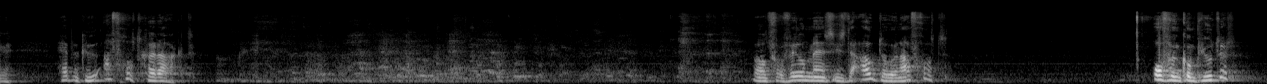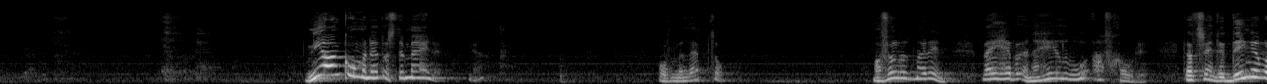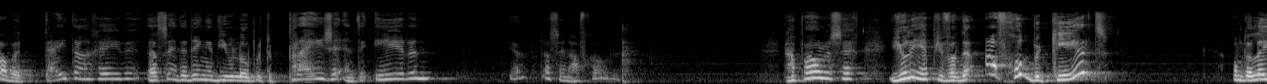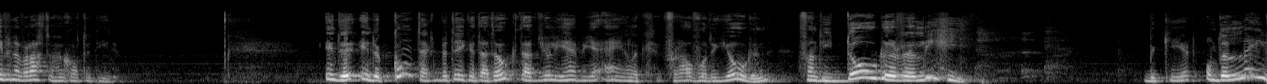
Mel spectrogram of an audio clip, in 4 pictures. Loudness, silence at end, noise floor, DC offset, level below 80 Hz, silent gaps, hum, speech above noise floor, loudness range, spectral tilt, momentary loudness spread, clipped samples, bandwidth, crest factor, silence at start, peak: -21 LUFS; 0 s; -59 dBFS; under 0.1%; -66 dBFS; none; none; 39 dB; 20 LU; -6.5 dB/octave; 23 LU; under 0.1%; 12.5 kHz; 22 dB; 0 s; 0 dBFS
